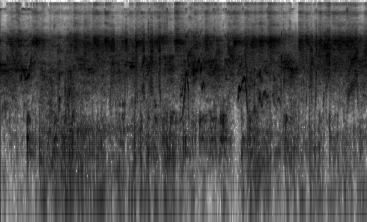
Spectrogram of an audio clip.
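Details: Budgerigars chattering: an unbroken bed of shrill twitters with scattered rising, curling chirps, busiest toward the middle and end.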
